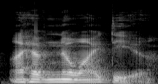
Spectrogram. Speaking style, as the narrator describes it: said the girl coldly

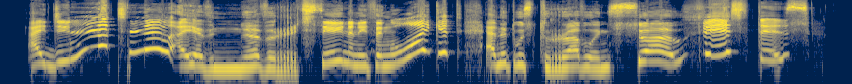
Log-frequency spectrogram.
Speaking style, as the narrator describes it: Khawler yelped

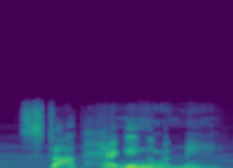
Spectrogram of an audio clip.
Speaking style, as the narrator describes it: she snapped loudly

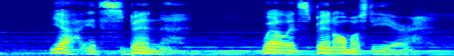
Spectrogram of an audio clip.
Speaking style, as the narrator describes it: sighed

